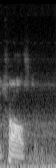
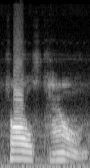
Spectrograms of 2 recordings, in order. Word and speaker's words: Charlestown: in Charleston New Hampshire I say Charleston Charlestown is how they say it up here Charlestown knocked Alston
